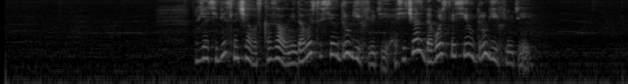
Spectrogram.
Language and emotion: Russian, angry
